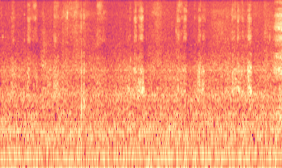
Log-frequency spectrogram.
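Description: Felt-tip marker scratching across paper in a run of short strokes as an equation is written by hand, over a steady low background hum.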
